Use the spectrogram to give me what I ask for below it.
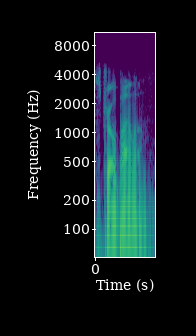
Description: (strō-bīlə)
